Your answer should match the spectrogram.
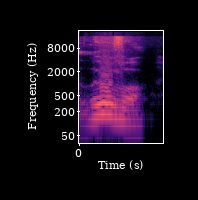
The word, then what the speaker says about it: Louisville: okay you got to say it like that Louisville they emailed and responded Justin he reached out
